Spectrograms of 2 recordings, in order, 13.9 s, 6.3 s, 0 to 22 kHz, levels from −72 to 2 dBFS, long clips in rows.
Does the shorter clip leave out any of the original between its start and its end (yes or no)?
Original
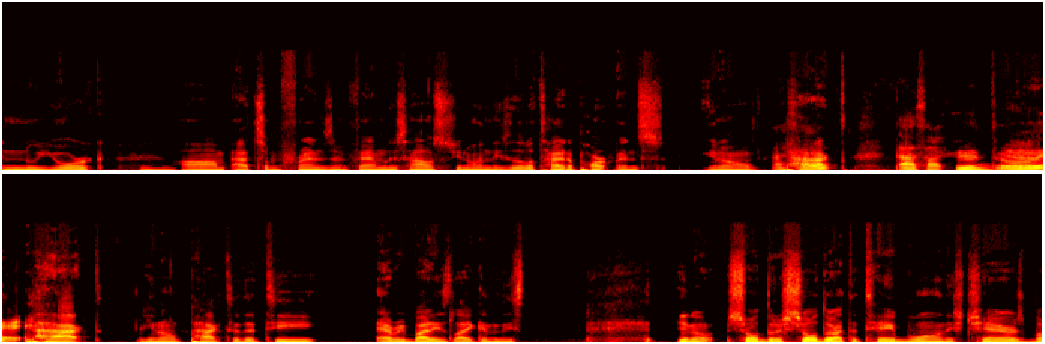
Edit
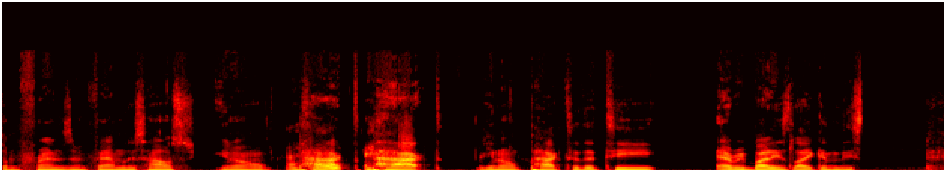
yes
